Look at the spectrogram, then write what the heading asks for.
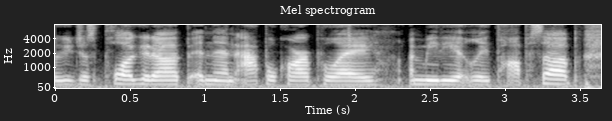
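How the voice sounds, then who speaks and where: A woman uses a plain, everyday voice, talking at a moderate pace with a medium pitch. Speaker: car salesperson. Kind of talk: vehicle walk-around demo. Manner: casual with fillers.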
